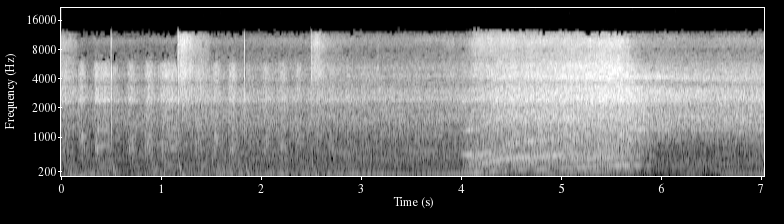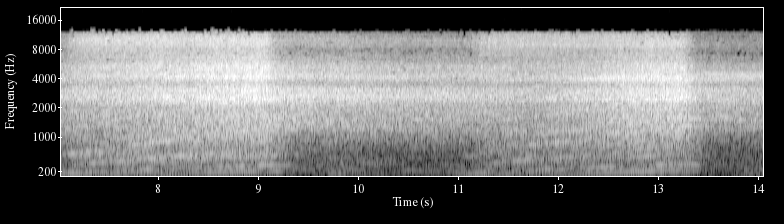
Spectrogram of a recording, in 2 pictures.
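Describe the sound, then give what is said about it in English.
A car engine on a dyno fires up with rough bursts, then settles into a steady run broken by three long revs, each climbing in pitch before dropping back; loud and gritty, with no voices. “SpeedKore put up a little video of this thing firing up, and it sounds pretty crazy.”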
